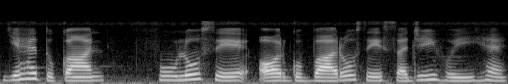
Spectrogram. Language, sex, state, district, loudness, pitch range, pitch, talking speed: Hindi, female, Madhya Pradesh, Katni, -16 LUFS, 170-200 Hz, 180 Hz, 120 wpm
